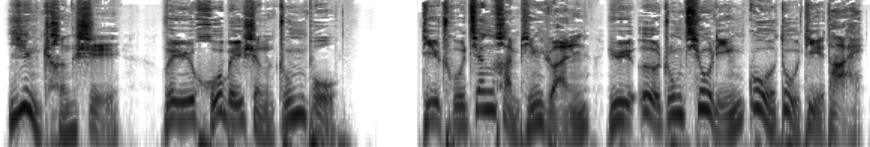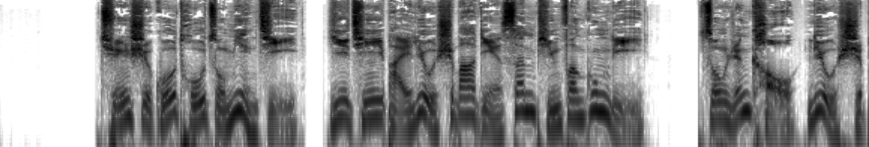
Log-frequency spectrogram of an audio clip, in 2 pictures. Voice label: 男 专题 地质灾害防治 建设汇报; 国地质灾害防治高标准“十有县”建设汇报

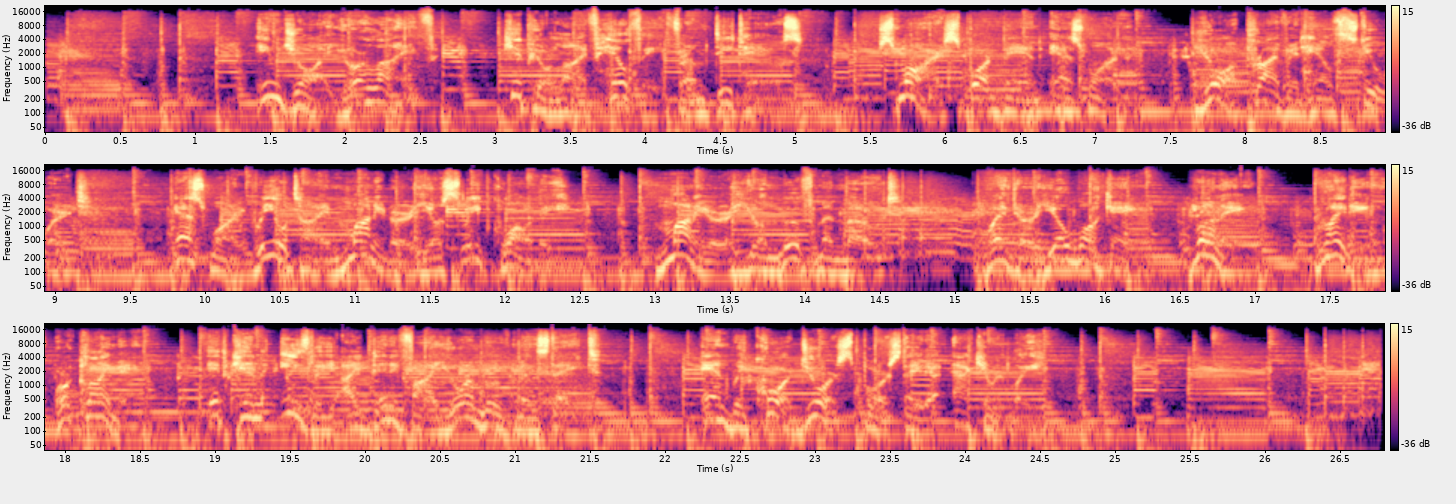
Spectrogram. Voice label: 英男, 英文专题, 时尚动感

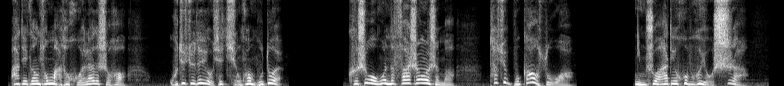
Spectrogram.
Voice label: 游戏 剧情类男童

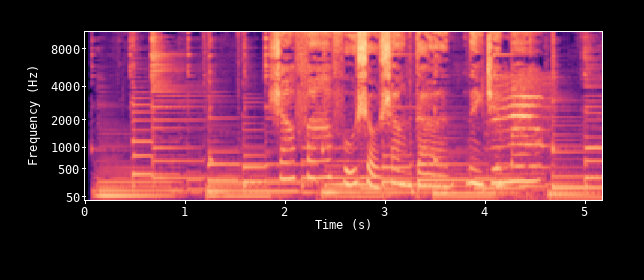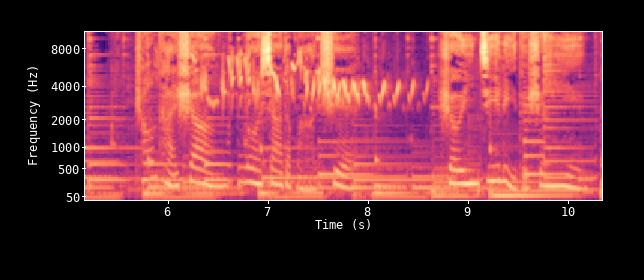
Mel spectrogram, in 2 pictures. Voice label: 片花配音样音 温暖

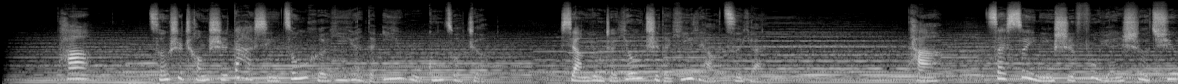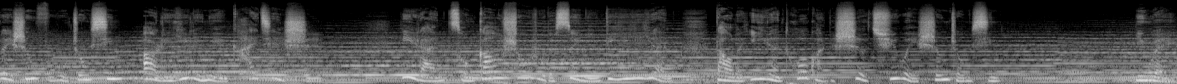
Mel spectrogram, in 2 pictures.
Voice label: 女 专题 人物专题

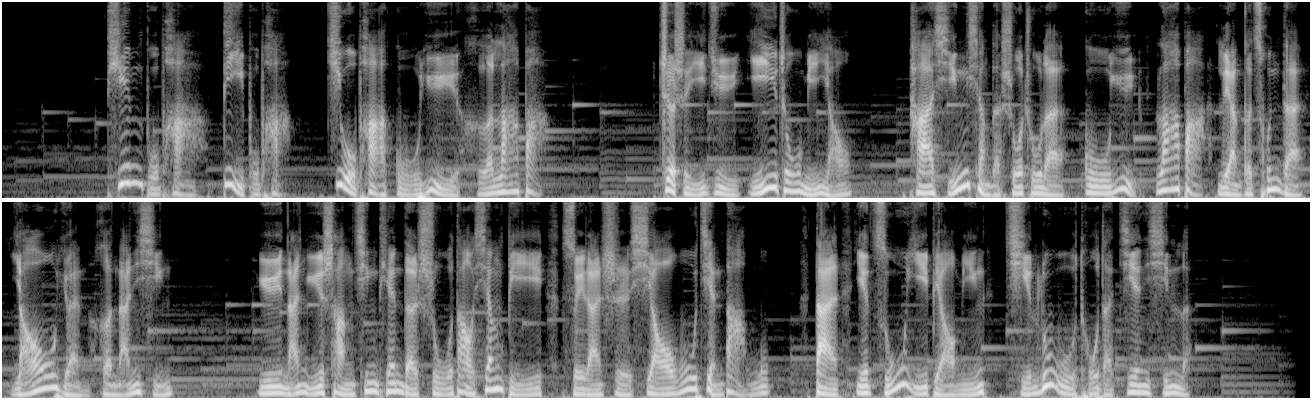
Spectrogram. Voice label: 男 历史文化 温婉大气

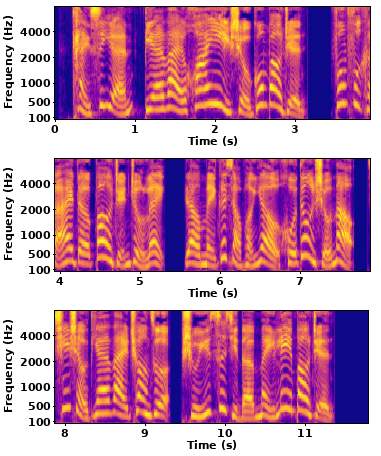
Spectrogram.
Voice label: 女, 广告; 台湾美食嘉年华

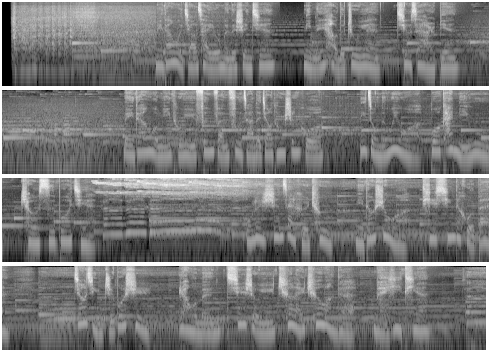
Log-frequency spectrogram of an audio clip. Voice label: 女 电台宣传 温情醇厚

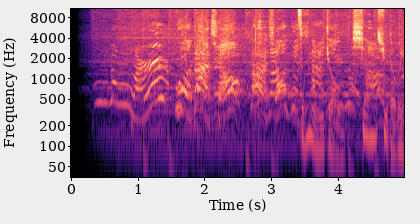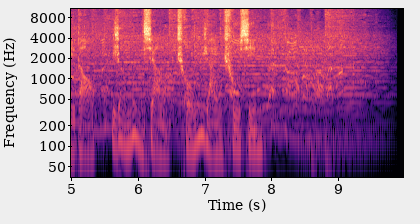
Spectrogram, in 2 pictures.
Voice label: 男,温情; 双汇

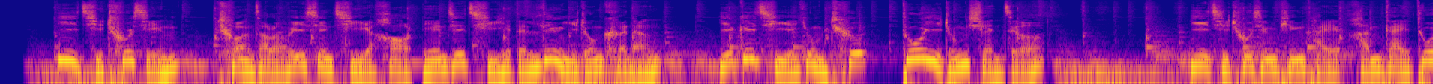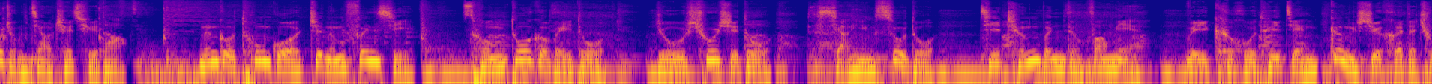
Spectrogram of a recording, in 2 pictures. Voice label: 男 时尚活力; 一起出行

